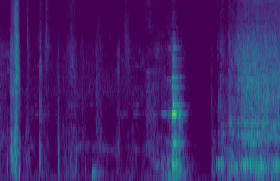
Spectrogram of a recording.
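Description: A dual-flush toilet is flushed after repair: a few clicks and handling knocks first, then a sharp press, a short pause, and a loud sustained rush of water near the end.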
